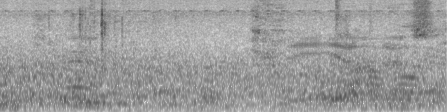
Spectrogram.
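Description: Murmur of an outdoor crowd, many voices overlapping with no single clear talker, with birds calling briefly over it.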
